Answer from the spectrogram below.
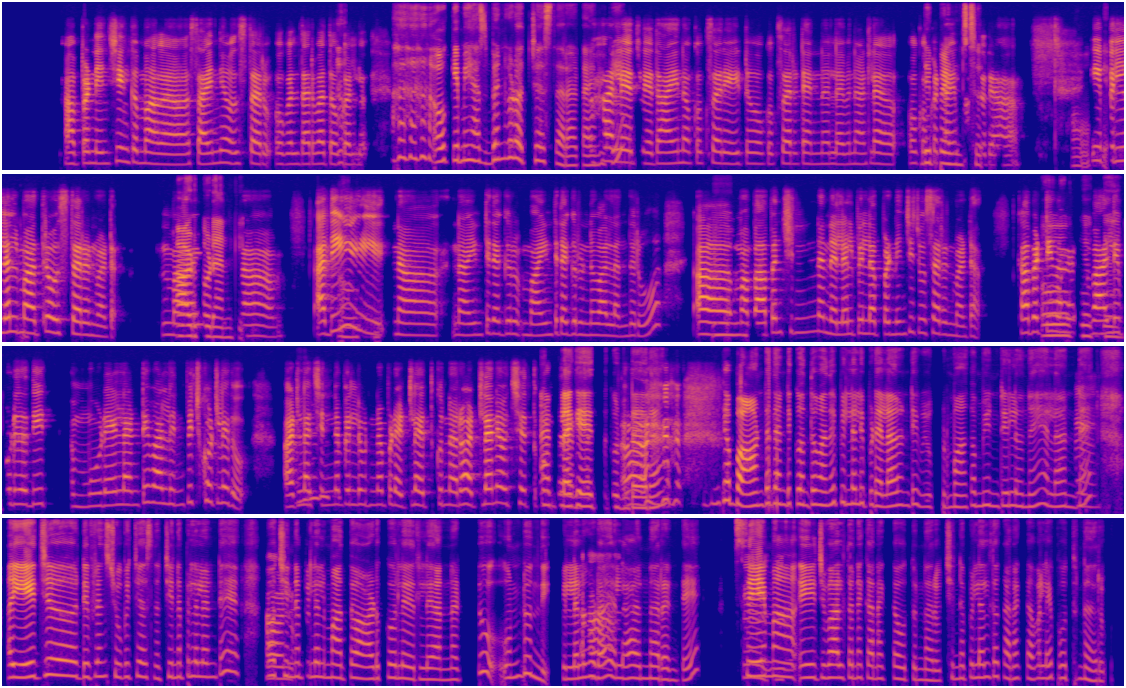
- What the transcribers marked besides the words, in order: other noise; chuckle; in English: "హస్బండ్"; in English: "ఎయిట్"; in English: "టెన్ ఎలెవెన్"; in English: "డిపెండ్స్"; chuckle; chuckle; in English: "కమ్యూనిటీ‌లోనే"; in English: "ఏజ్ డిఫరెన్స్"; in English: "సేమ్ ఏజ్"; in English: "కనెక్ట్"; in English: "కనెక్ట్"
- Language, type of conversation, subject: Telugu, podcast, మీ ఉదయపు దినచర్య ఎలా ఉంటుంది, సాధారణంగా ఏమేమి చేస్తారు?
